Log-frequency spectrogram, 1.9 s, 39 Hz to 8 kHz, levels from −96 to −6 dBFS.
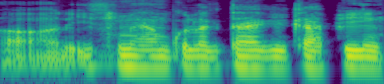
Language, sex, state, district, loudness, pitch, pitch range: Hindi, male, Bihar, Purnia, -21 LUFS, 110 Hz, 110-115 Hz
